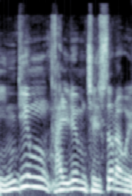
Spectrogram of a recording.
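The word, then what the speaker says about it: InGaN: in g 이렇게 되거든요 이게 잘못하면 인간이라고 읽을 수 있습니다 인간이라고 읽으시면 안 돼요 이거인인 질라는 뜻이기 때문에 그냥 차라리 iag이라고 읽으셔도 되고요 아니면 인디 갈륨 질라고 읽으시면 되는데 이거 굳이 인간 뭐 이런 식으로 읽으실 필요 없다 예 그렇게 좀 설명을 드리도록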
